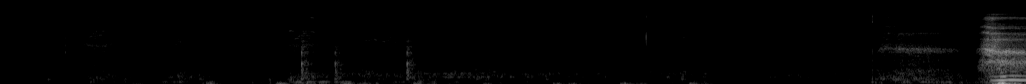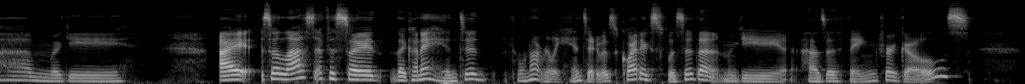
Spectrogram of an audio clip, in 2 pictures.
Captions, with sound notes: [sighs] Mugi. I - So last episode, they kind of hinted - well not really hinted, it was quite explicit, that Mugi has a thing for girls.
